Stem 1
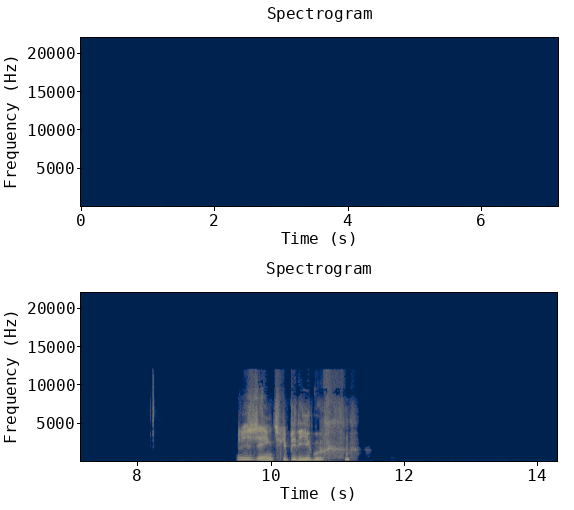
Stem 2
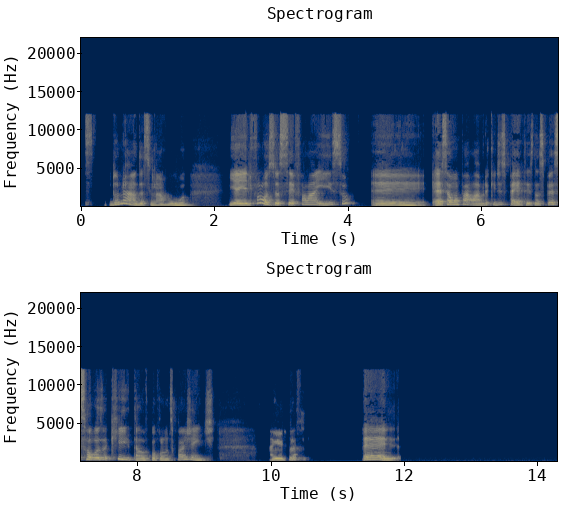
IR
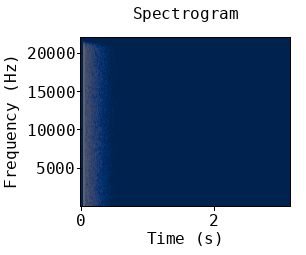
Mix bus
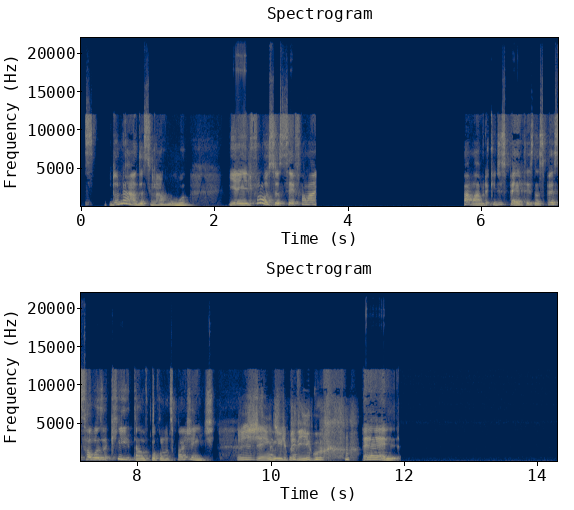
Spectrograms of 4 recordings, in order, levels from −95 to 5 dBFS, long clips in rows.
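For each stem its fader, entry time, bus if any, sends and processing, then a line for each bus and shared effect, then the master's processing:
+2.0 dB, 0.00 s, no send, no processing
+1.0 dB, 0.00 s, muted 0:03.53–0:05.76, no send, de-essing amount 75%; high-shelf EQ 3,300 Hz +10.5 dB; auto-filter notch sine 3.4 Hz 260–3,600 Hz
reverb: not used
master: brickwall limiter −17.5 dBFS, peak gain reduction 10 dB

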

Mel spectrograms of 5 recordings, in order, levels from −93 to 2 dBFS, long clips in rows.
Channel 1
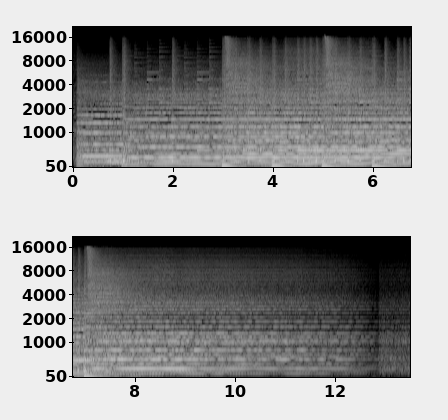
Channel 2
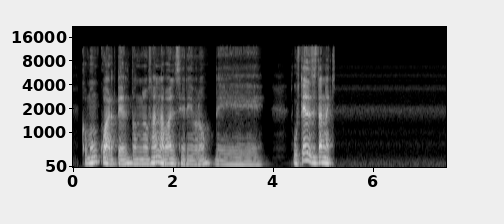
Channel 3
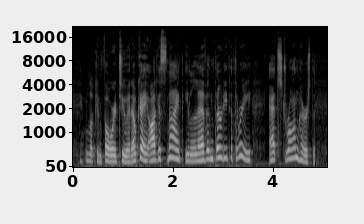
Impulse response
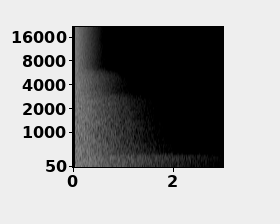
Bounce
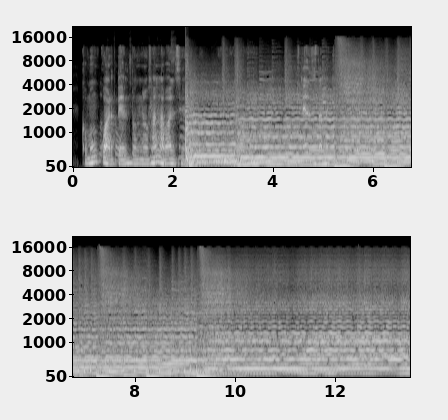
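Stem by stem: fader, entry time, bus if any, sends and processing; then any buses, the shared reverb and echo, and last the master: −0.5 dB, 2.25 s, no send, low-shelf EQ 200 Hz +4.5 dB; envelope flattener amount 100%
−4.0 dB, 0.00 s, no send, no processing
−1.0 dB, 0.20 s, no send, automatic ducking −10 dB, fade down 1.20 s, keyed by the second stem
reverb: not used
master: pitch vibrato 5.4 Hz 28 cents; speech leveller within 5 dB 0.5 s

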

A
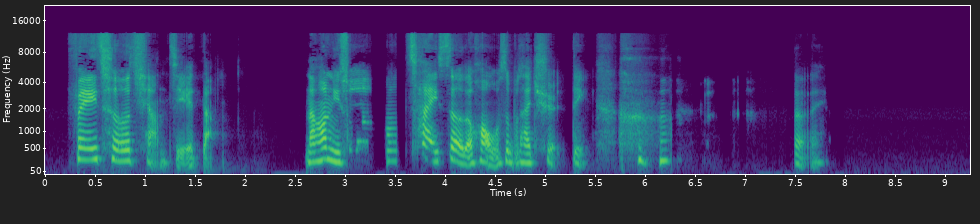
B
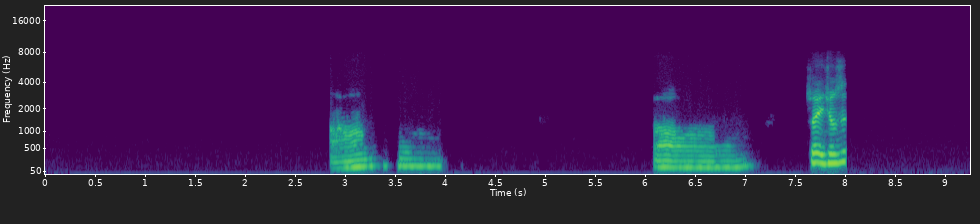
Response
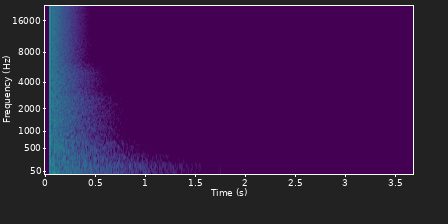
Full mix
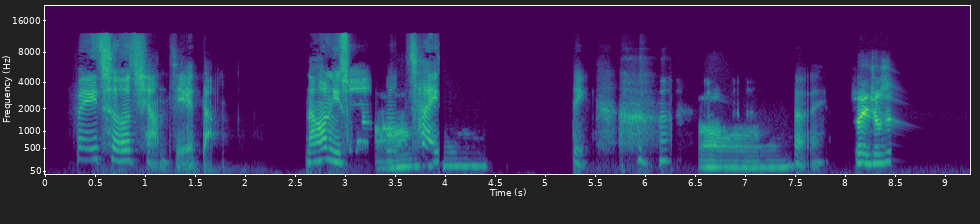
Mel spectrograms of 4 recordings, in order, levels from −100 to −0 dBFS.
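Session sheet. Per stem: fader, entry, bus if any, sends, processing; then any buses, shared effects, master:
−6.0 dB, 0.00 s, muted 0:03.94–0:05.28, no send, brickwall limiter −14.5 dBFS, peak gain reduction 7.5 dB
−3.0 dB, 0.45 s, no send, spectral tilt +2 dB per octave; flanger 0.53 Hz, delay 4 ms, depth 8.2 ms, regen +84%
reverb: not used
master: low-pass that shuts in the quiet parts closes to 1,400 Hz, open at −27 dBFS; guitar amp tone stack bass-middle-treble 10-0-10; automatic gain control gain up to 12 dB

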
